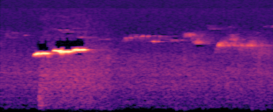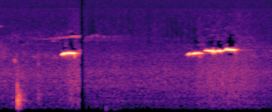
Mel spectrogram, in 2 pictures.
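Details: Clear whistled phrases from a large niltava, each a brisk rising string of three or four pure notes, one cut short to a single note, spaced a few seconds apart; thin high twitters and a brief click sound in between.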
